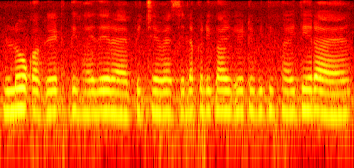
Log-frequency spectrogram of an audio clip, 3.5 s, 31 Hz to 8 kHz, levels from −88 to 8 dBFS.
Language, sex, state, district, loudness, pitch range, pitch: Hindi, female, Haryana, Jhajjar, -17 LUFS, 190-200 Hz, 195 Hz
